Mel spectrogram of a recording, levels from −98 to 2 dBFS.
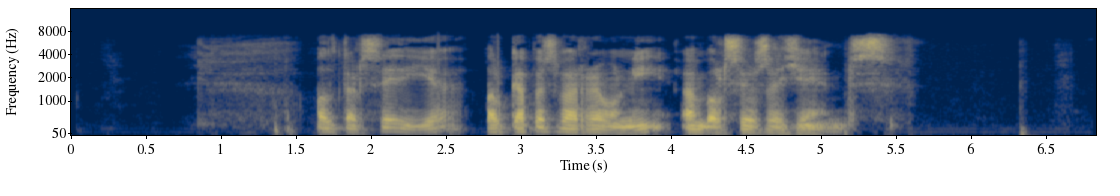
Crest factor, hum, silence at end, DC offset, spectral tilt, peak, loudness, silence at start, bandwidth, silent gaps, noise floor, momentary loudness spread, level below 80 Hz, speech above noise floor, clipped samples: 22 dB; none; 1.35 s; under 0.1%; -3 dB/octave; -6 dBFS; -24 LUFS; 1.35 s; 7.8 kHz; none; -81 dBFS; 9 LU; -52 dBFS; 56 dB; under 0.1%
